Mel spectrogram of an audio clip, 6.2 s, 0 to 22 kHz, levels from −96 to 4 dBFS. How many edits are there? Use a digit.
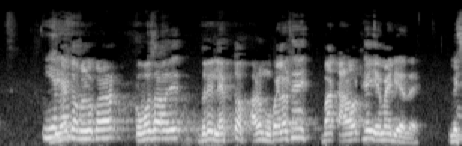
0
